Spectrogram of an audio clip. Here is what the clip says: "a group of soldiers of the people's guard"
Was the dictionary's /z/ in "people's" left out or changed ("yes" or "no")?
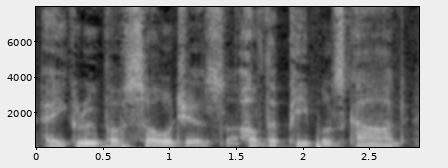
no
